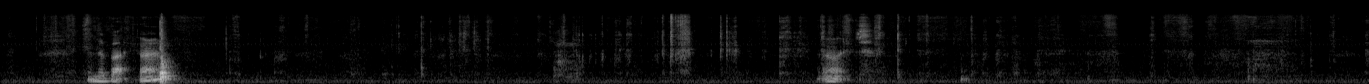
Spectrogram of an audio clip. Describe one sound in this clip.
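Stiff paper rustles softly as hands fold and press it flat.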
